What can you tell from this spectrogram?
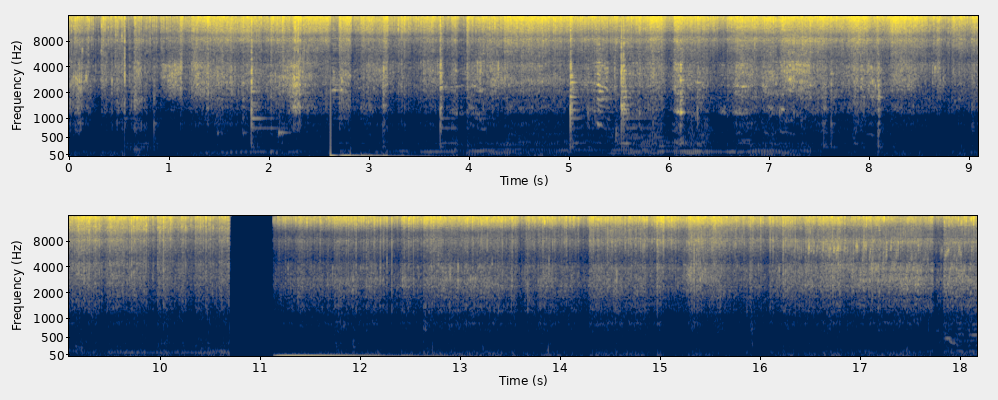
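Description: Sambal sauce sizzling and bubbling in a metal wok, with a metal spatula clicking and scraping against the pan through the first half. The sound cuts out briefly about eleven seconds in, then the sizzle carries on steadily.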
